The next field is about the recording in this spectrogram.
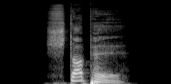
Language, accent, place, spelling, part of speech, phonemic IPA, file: German, Germany, Berlin, Stoppel, noun, /ˈʃtɔpəl/, De-Stoppel.ogg
- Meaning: 1. stubble (a cut-off stalk of grain) 2. stubble (cut-off stalks of grain) 3. stubble (of a beard) 4. plug, stopper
